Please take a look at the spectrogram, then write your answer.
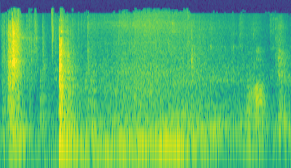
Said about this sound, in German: Zurück zu Lorenzo Schmids Anwesen. Ein Garagentor wird angehoben.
